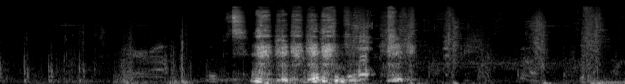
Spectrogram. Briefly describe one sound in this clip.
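A blunt weapon thuds into a body.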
